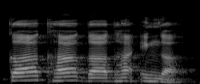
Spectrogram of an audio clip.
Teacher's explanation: जब कभी भी आ, क ख ग घ इंगा, ह अथवा विसर्ग जिसे हम अह बोलते हैं, जब भी आप इन वर्णों का उच्चारण करते हैं तो प्रायः आप देखेंगे कि आप कंठ के द्वारा, आप अपने गले के द्वारा ही सामान्यतः इसका उच्चारण कर रहे हैं। जो आपकी वायु आ रही है वो वायु सीधे आपके गले से ही निकलकर इन वर्णों का उच्चारण हो रहा है। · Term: कंठ उच्चारण स्थान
